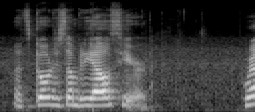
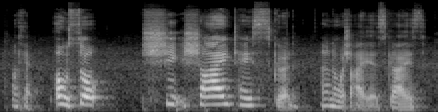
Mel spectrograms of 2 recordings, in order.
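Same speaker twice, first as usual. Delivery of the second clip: ordinary talk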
